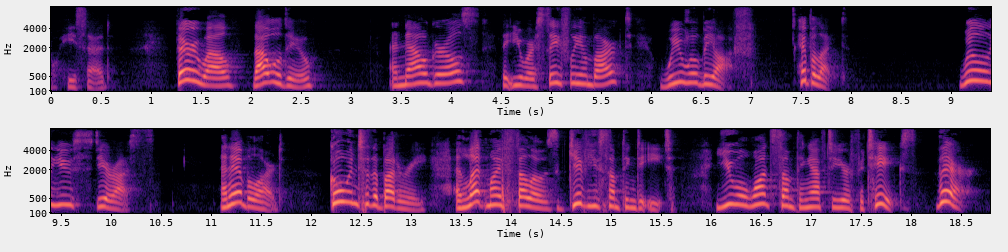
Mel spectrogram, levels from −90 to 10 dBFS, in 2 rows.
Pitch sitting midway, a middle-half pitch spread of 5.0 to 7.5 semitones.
No: very high, 265 Hz; wide, 5.5 semitones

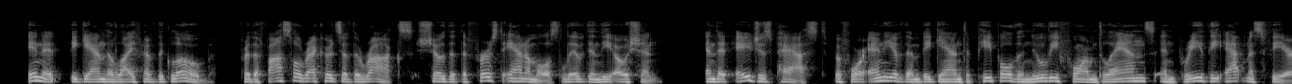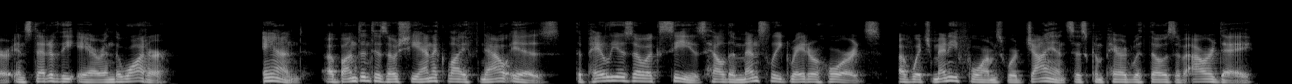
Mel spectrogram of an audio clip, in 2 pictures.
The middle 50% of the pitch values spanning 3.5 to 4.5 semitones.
Yes: average, 4.0 semitones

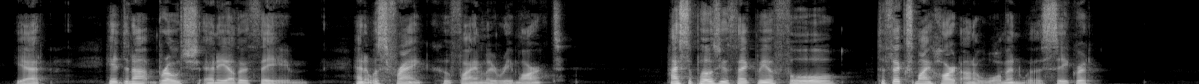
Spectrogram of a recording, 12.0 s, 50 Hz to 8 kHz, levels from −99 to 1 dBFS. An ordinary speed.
Yes: average, 160 wpm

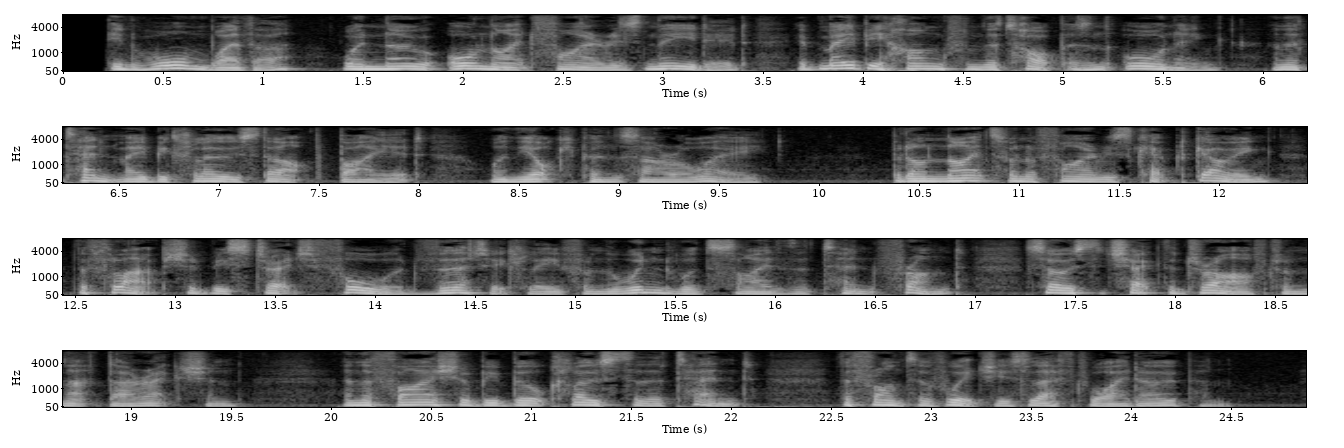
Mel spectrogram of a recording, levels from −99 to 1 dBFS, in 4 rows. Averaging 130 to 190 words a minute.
No: fast, 205 wpm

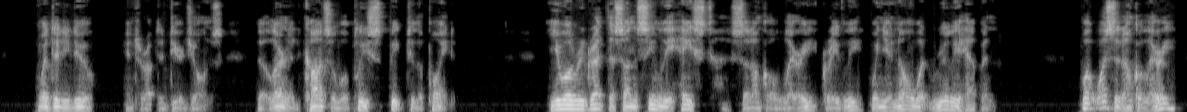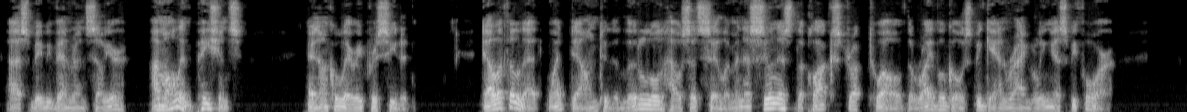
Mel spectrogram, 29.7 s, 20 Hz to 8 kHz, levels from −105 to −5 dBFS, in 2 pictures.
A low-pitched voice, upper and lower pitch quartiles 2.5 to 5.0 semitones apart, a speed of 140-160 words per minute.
No: very low, 85 Hz; wide, 5.4 semitones; average, 150 wpm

